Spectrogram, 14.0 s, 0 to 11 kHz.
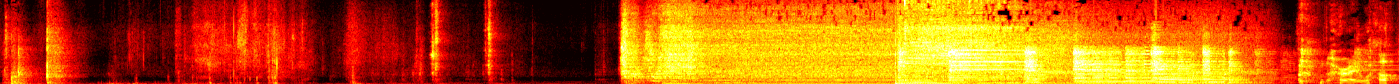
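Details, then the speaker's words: Mitsubishi Minicab U42T that sat two months with no spark, after the distributor was found installed 180° out and flipped back. The engine catches and settles into a steady, slightly uneven run, a little smoky; spark plug problems are still expected later. "it's running albeit a little bit smoky um i still gonna have the problems with the spark plugs eventually but right now it's running"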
